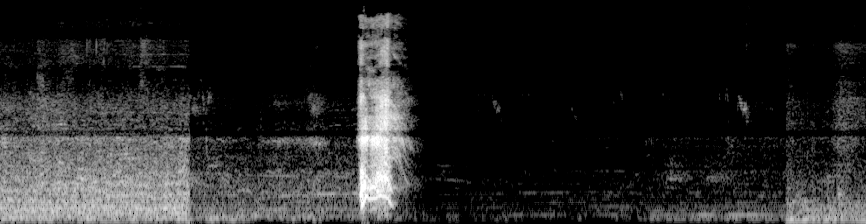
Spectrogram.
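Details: A single loud, sudden sneeze bursting out after some room noise, followed by quiet; from a sneezing compilation; sneeze.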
